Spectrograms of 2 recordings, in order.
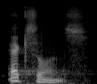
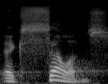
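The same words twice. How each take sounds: First: The word has a local, regional pronunciation. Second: The word has a standard, neutral pronunciation.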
